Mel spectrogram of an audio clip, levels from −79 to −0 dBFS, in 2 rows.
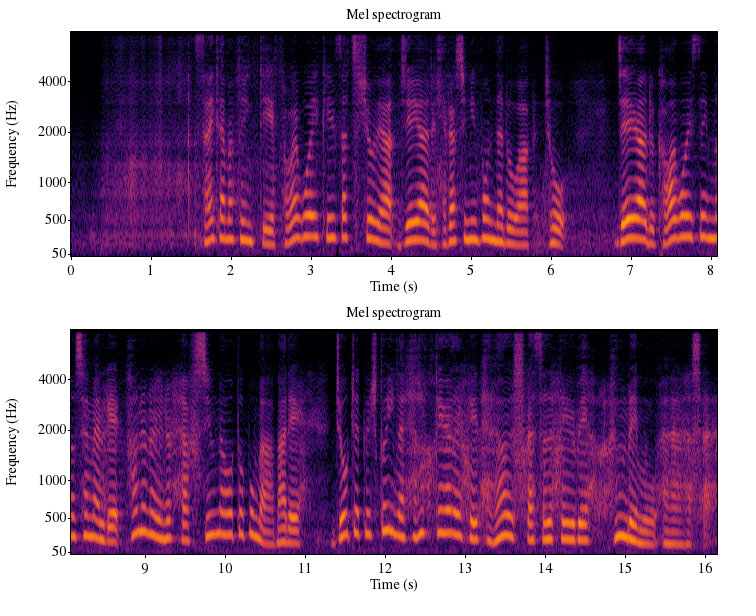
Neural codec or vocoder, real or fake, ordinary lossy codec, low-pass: codec, 16 kHz, 0.5 kbps, FunCodec, trained on LibriTTS, 25 frames a second; fake; none; none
